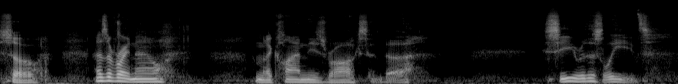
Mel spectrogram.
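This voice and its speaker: Heard with audible room echo, a man talks at a medium pitch and a fairly slow pace. He takes long, frequent pauses and uses ordinary pitch variation. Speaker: hiking vlogger. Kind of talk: casual vlog narration while hiking. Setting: outdoors on a mountain trail. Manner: soft-spoken.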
